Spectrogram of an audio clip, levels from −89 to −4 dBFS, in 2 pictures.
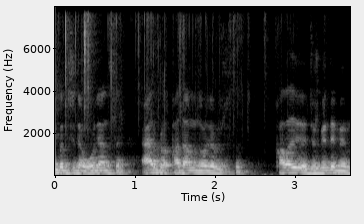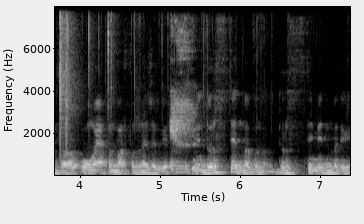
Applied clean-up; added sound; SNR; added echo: none; Wood; 20 dB; reverberation time 0.3 s.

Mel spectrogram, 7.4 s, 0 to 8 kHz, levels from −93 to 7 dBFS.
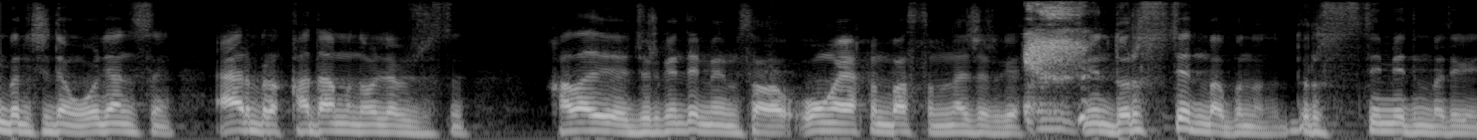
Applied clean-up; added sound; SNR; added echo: none; none; none; none.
